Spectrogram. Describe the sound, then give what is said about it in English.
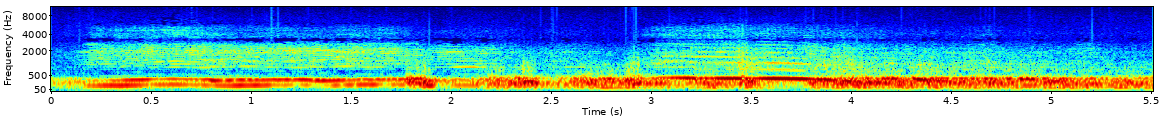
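Underwater recording of whale sounds, made by sound engineer and military researcher Frank Watlington while listening for dynamite explosions: long, low moaning calls that waver and sweep in pitch, one fading after about two seconds and another rising and falling later, over a constant loud hiss with faint clicks. “That's what Frank was listening for, and the whale was just getting in his way.”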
